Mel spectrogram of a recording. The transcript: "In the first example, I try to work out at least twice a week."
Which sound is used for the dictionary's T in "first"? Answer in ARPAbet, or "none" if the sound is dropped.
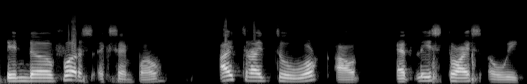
T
